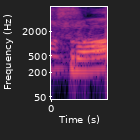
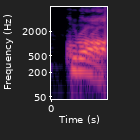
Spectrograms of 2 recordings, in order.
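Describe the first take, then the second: First: স্র with an s joined to r; wrong CR sound. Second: ক্র with a hard k joined to r; the hard-c reading, ক্র; correct CR sound. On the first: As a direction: say স্র with s in place of hard k. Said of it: "স্র sound উচ্চারণ হবে না". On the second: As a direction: say ক্র with k, not s. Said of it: "উচ্চারণটা হয়ে যাবে ক এর মতো". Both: Shown as a demonstration.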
